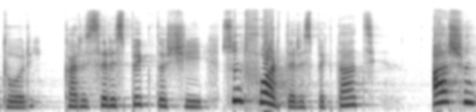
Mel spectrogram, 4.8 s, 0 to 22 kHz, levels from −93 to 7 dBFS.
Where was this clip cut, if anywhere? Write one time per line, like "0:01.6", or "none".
0:02.2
